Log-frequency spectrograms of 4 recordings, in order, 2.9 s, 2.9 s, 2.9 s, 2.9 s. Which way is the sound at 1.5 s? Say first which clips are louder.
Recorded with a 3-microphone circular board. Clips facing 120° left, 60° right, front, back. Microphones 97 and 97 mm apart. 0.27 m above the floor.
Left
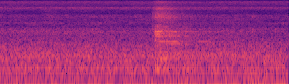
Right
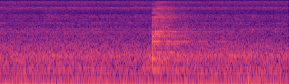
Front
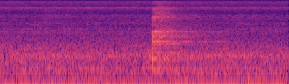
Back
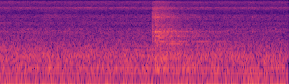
Right 2 dB, front 3 dB; 35° right.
